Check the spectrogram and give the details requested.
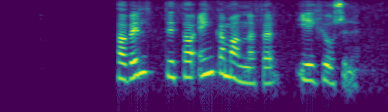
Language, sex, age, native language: Icelandic, female, 30-39, Swedish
